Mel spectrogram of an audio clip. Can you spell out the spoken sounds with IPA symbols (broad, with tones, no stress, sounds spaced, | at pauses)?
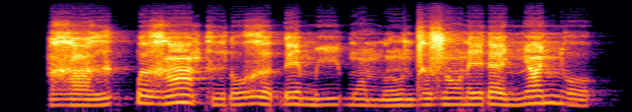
ɣ a˨ ɣ ɨ˦ k͡p ə˦˨ ɣ ã˦˨ k ɨ˨ ɾ o˦ ɣ ə˨ ɗ e˦˨ m iː˧ b ɔ̃˨ m l ũ˧ d ə˧ z ɔ̃˧ ɾ e˧ ɾ ɛ˨ ɲ ã˦ ɲ o˨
